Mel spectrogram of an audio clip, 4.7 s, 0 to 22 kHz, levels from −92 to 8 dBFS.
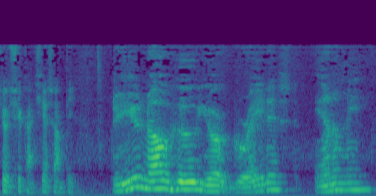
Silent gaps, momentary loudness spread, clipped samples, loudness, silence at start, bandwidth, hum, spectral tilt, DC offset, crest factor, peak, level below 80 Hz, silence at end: none; 17 LU; under 0.1%; -25 LUFS; 0 s; 8.8 kHz; none; -6.5 dB/octave; under 0.1%; 20 dB; -6 dBFS; -64 dBFS; 0.05 s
